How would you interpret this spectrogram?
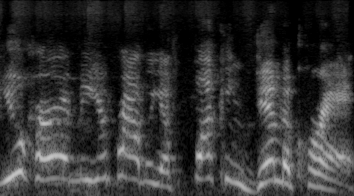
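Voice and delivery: imitated upset customer. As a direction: act out an irate caller, lightly. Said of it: "He was so upset".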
